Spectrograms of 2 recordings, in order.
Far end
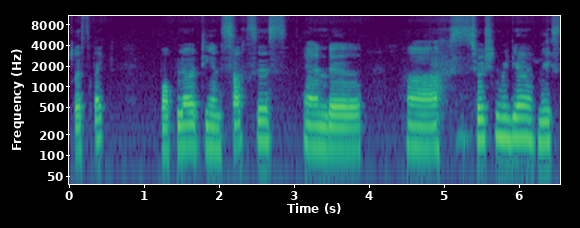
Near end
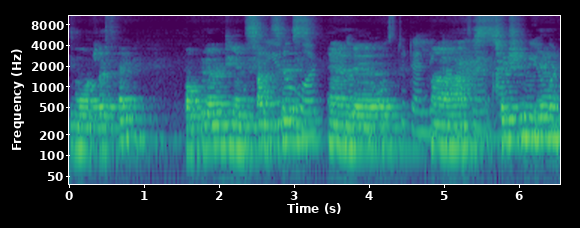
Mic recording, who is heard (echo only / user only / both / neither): both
